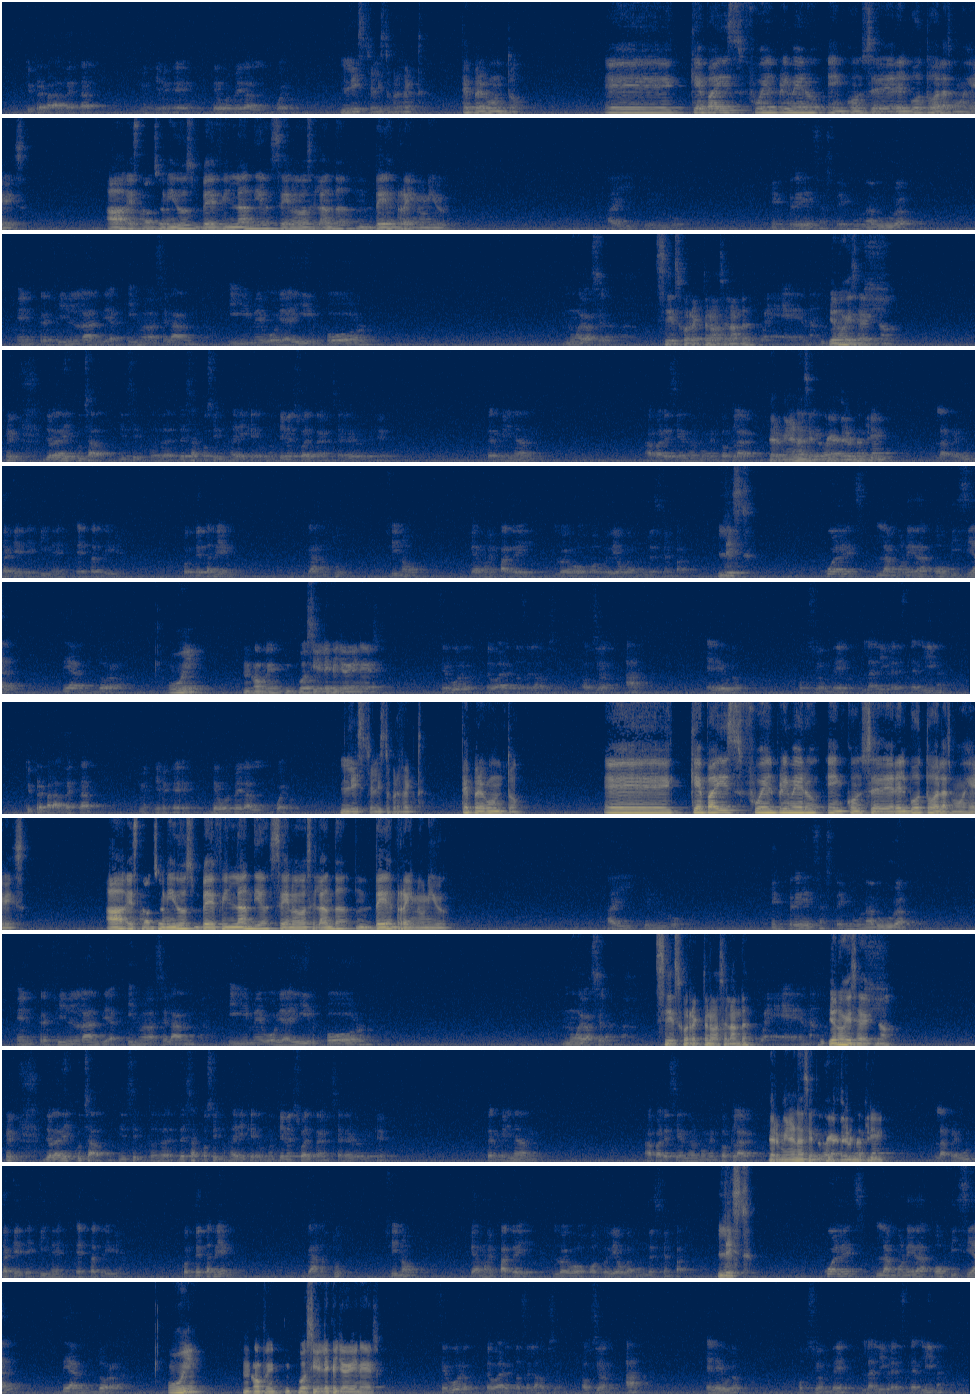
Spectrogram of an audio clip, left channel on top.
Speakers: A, on the right; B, on the right.
A: estoy preparado. Esta me tiene que devolver al juego.
B: Listo, listo, perfecto. Te pregunto, eh, ¿qué país fue el primero en conceder el voto a las mujeres? A,
A: Ajá,
B: Estados Unidos, B, Finlandia, C, Nueva Zelanda, D, Reino Unido.
A: ahí tengo, entre esas tengo una duda entre Finlandia y Nueva Zelanda. Y me voy a ir por Nueva Zelanda.
B: Si es correcto, Nueva Zelanda.
A: Buena.
B: Yo no hubiese
A: Ush.
B: adivinado.
A: <laughs> Yo la había escuchado, insisto, de de esas cositas ahí que uno tiene suelta en el cerebro y que terminan apareciendo en el momento clave.
B: Terminan haciendo
A: Te tengo
B: que
A: la
B: ganar
A: pregunta,
B: una trivia.
A: la pregunta que define esta trivia. contestas bien, ganas tú. Si no, quedamos empate y luego otro día jugamos un desempate.
B: Listo.
A: ¿Cuál es la moneda oficial de Andorra?
B: Uy, no, pues imposible que yo adivine eso.
A: Seguro, te voy a dar entonces las opciones. Opción A, el euro. Opción B, la libra esterlina.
